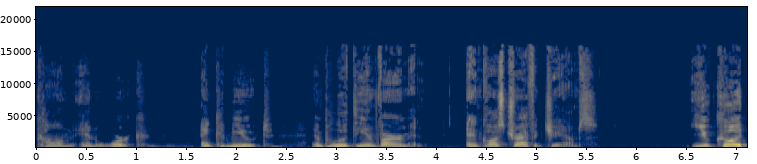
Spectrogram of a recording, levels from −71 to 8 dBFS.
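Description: From 3.02 s, right after "work and commute and", to the end of the clip, pre-emphasis is left on. The treble boost of a 75 µs FM emphasis curve was never reversed, leaving 10 kHz about 13 dB hotter relative to 1 kHz. The speech turns thin, bright and sibilant.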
